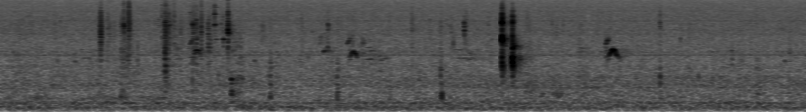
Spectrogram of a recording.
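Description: A bird chirps briefly every few seconds over a low steady outdoor rumble, with scattered light clicks and two sharp clicks in quick succession about five seconds in.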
